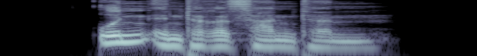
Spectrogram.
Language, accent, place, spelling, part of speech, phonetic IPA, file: German, Germany, Berlin, uninteressantem, adjective, [ˈʊnʔɪntəʁɛˌsantəm], De-uninteressantem.ogg
- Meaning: strong dative masculine/neuter singular of uninteressant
